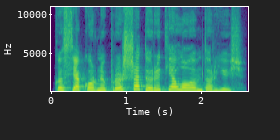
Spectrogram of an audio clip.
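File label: Komi sentences, female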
